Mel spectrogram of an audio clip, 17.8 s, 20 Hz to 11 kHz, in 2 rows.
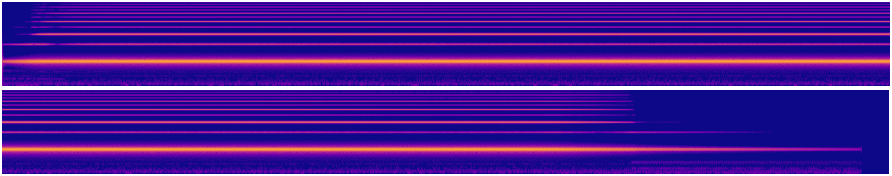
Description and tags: EBow Guitar B5 RS
Sample of a PRS Tremonti guitar being played with an Ebow. An Ebow is a magnetic device that causes a steel string to vibrate by creating two magnetic poles on either side of the string.
ambient, b5, drone, ebow-guitar, melodic, multisample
